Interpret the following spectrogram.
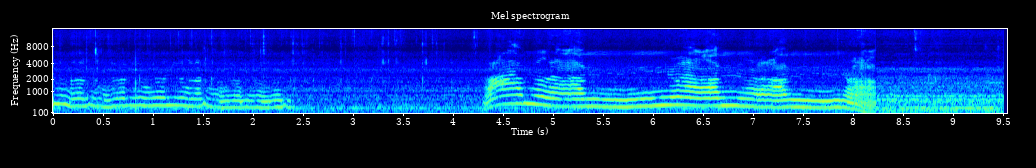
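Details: Senior cat called Grandma Grumpy Cat, a special guest cat, making funny noises while eating Purina Fancy Feast Beef Pate senior 7+ food for dinner. Drawn-out wavering moaning tones, a shorter one first, then a long rising-and-falling call that cuts off sharply.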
